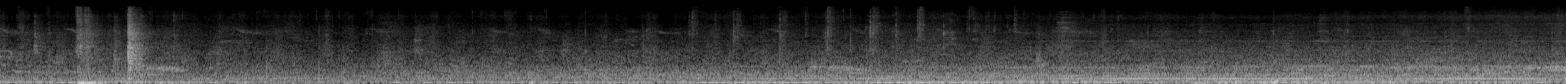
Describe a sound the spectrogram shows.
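Air conditioning units hum steadily nearby.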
